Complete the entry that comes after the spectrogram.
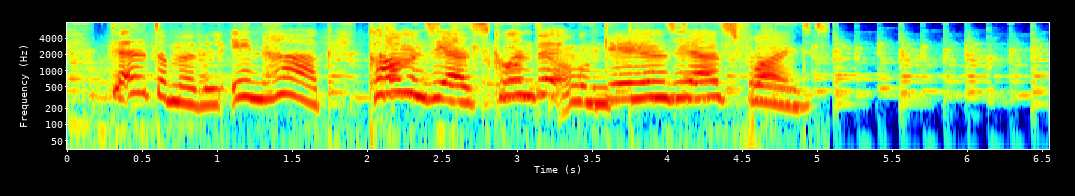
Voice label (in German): Moebel Werbung; Delta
